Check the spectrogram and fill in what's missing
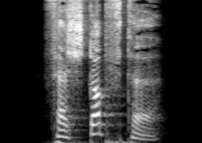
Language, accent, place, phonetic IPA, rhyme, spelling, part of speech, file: German, Germany, Berlin, [fɛɐ̯ˈʃtɔp͡ftə], -ɔp͡ftə, verstopfte, adjective, De-verstopfte.ogg
- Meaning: inflection of verstopfen: 1. first/third-person singular preterite 2. first/third-person singular subjunctive II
